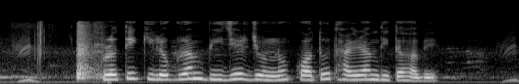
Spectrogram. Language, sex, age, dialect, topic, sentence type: Bengali, female, 31-35, Standard Colloquial, agriculture, question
